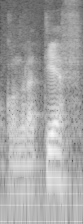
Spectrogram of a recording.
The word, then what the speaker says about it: Kondratiev: que es Sergei Kondratiev, o Kondratiev, pero se pronuncia en ruso Kondratiev, él propuso los ciclos económicos como ondas sinusoidales, se los denomina ciclos de Kondratiev.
